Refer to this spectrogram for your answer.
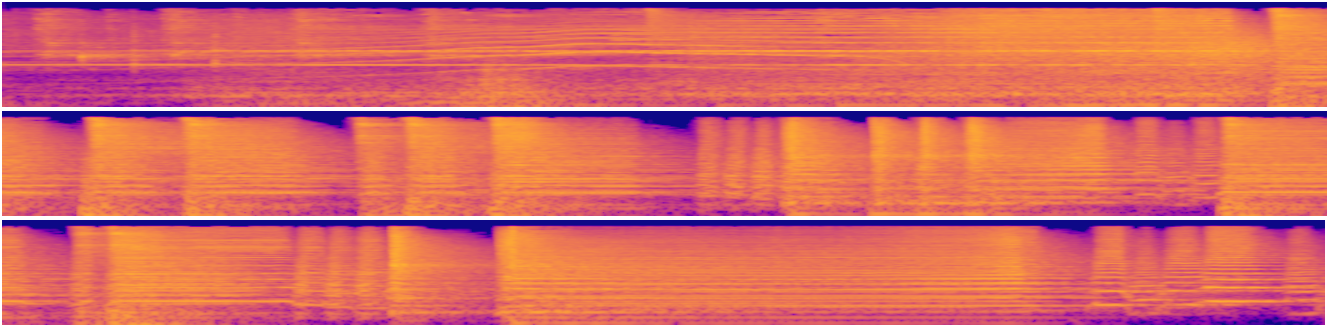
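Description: Edgard Varèse's composition Hyperprism, dissonant modernist ensemble music heavy on percussion, cymbals and mechanical devices: a siren-like tone swoops up and down early on, then loud crashing drum and cymbal hits punctuate sustained brass chords, with no talking.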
